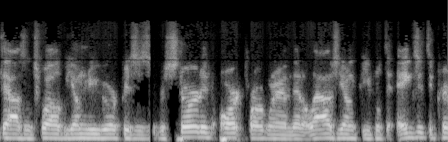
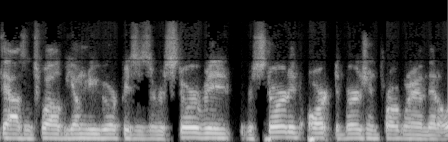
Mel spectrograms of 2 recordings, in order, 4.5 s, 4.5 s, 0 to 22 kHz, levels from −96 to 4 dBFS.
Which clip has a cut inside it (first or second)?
first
